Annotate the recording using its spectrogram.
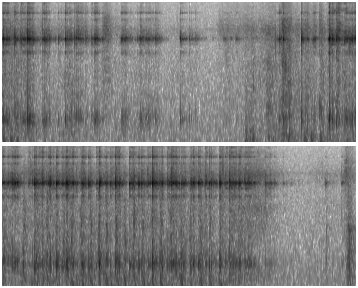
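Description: A small bell on a Yorkshire terrier's collar jingling fast as the dog digs and scrabbles at a padded chair, its claws scratching the fabric. It jingles in short spells for the first few seconds, then runs on without a break for about five seconds and stops near the end.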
